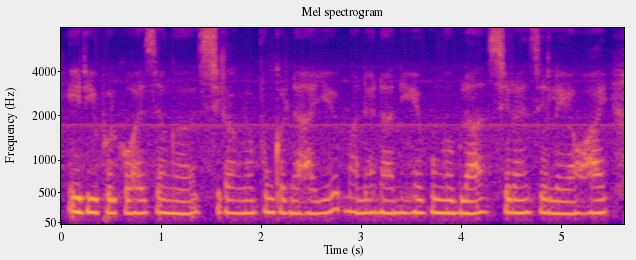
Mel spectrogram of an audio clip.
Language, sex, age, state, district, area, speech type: Bodo, female, 18-30, Assam, Chirang, rural, spontaneous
